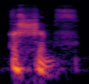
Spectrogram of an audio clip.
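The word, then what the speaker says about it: الشمس: read the word yeah this l is not pronounced this lamb is not pronounced like for example shems when you put alif lam before it it becomes hashems and in many cases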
